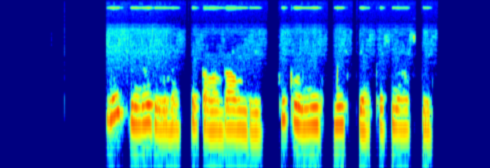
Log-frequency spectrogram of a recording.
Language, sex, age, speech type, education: Nigerian Pidgin, female, 15-29, spontaneous, tertiary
